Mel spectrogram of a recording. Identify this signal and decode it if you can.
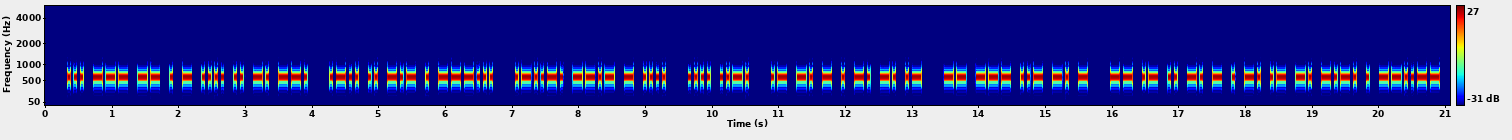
Morse code, heard as a keyed tone, about 25 wpm, 600 Hz. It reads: SOMETHING LIKE: "QTH HF ANTENNA MOUNT MAINTENANCE,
